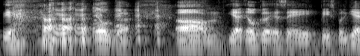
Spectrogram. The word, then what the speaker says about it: ILGA: Yes, we call it ILGA. ILGA? Okay. Yeah, hard G. Yeah. ILGA. ILGA is a beast.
